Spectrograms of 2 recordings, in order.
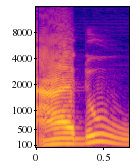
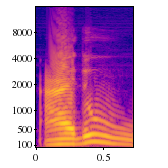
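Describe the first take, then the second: The two takes are said the same way.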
